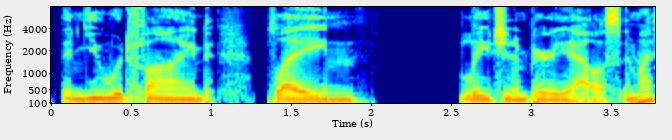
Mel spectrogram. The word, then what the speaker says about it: Legions Imperialis: Gunfighter's Ball than you would find playing Legion Imperialis. Am I saying it right? That's what it is, right? Yes, Legions Imperialis.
